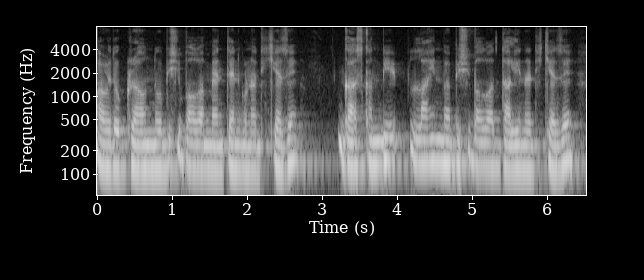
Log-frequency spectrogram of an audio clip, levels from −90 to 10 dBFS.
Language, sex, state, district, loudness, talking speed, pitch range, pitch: Nagamese, male, Nagaland, Dimapur, -15 LUFS, 200 wpm, 120-140 Hz, 125 Hz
